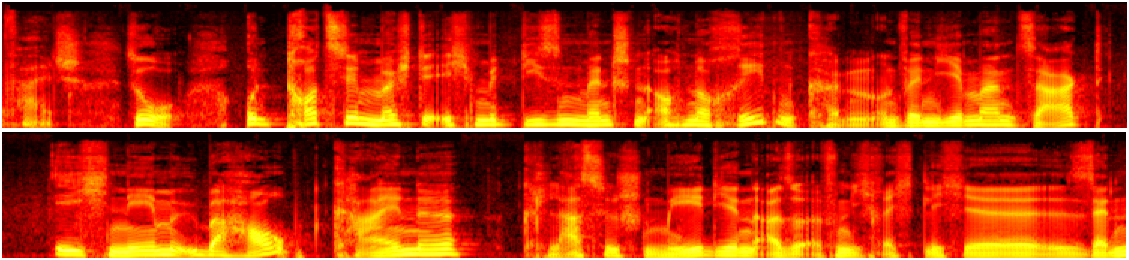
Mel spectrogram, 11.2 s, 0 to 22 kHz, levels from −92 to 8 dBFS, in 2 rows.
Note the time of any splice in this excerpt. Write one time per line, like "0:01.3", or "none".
none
